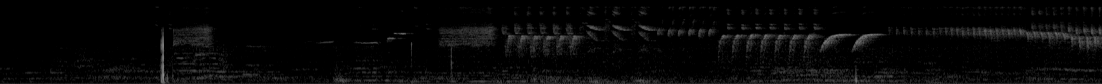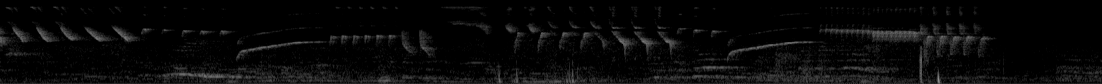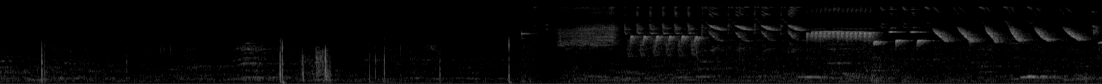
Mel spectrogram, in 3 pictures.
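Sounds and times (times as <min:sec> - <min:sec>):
canary singing trills: 0:01.6 - 0:02.2, 0:03.1 - 0:21.0, 0:27.2 - 0:33.0.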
